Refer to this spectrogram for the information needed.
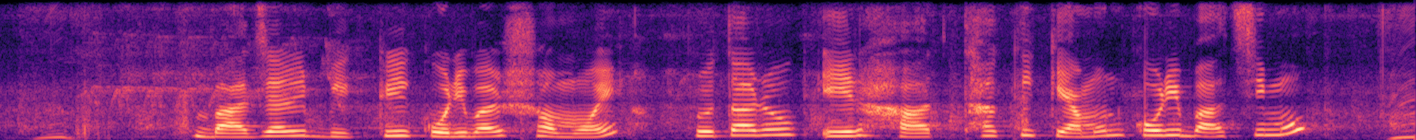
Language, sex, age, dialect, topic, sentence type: Bengali, female, 18-24, Rajbangshi, agriculture, question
